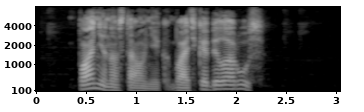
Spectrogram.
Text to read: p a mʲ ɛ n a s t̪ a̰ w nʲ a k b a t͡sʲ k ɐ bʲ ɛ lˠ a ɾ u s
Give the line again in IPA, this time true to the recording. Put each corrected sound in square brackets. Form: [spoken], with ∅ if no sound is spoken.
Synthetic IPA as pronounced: p a [nʲ] ɛ n a s t̪ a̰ w nʲ [i] k b a t͡sʲ k ɐ bʲ ɛ lˠ a ɾ u s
